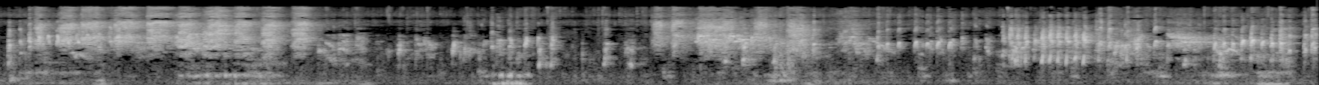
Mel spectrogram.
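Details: Pet parakeets during their morning breakfast of fruits, seeds and grains: dense, rapid high chirps and chatter in overlapping bursts, with brief pauses and soft low thumps between.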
